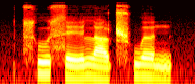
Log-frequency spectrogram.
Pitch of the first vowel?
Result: high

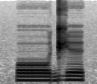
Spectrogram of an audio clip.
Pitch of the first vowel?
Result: low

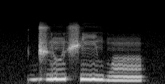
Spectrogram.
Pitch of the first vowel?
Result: high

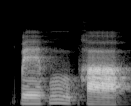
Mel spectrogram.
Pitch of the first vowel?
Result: low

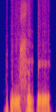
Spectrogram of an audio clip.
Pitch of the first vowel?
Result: low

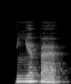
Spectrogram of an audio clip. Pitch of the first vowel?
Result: high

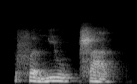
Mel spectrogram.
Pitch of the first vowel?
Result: low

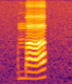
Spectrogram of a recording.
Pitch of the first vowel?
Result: rising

